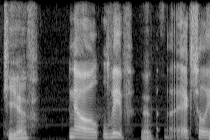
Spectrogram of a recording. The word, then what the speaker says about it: Lviv: Yes, Ukraine, but you're in how is it pronounced? Kiev? No, Lviv. Actually, Lviv. Lviv.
